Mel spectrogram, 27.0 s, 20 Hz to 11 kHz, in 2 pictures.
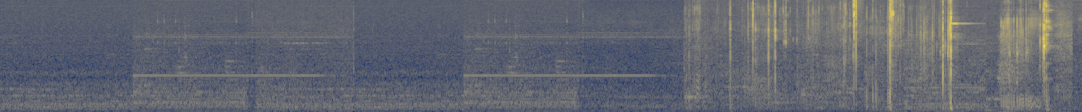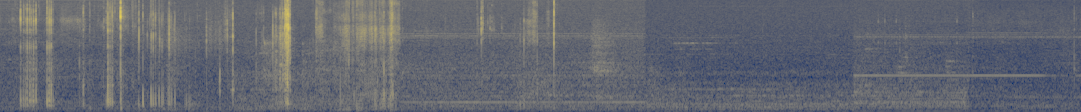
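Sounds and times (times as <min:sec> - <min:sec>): tools scraping watch parts: 0:08.6 - 0:18.6.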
